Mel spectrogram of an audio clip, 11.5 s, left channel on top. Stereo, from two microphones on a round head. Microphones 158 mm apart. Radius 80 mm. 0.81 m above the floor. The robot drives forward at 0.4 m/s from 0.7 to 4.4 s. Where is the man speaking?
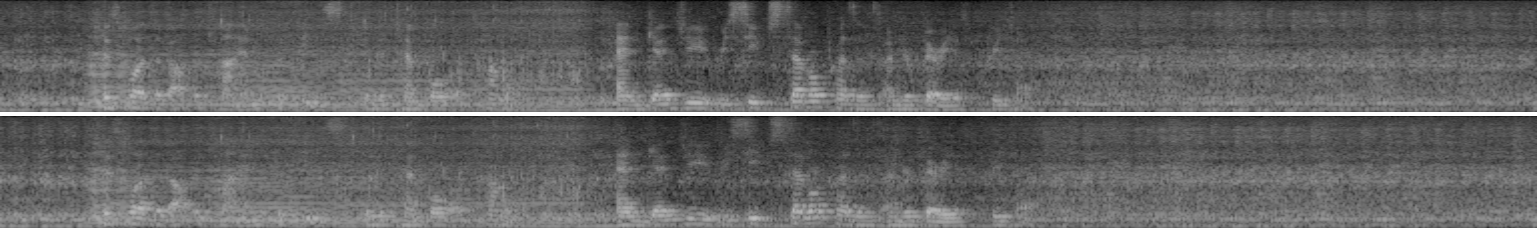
40° left (ahead or behind), 2.5 m; by 7.8 s 70° left (ahead or behind), 1.9 m.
